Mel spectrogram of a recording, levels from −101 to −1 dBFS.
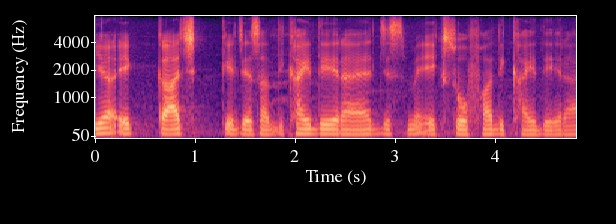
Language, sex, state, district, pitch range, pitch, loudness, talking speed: Hindi, male, Chandigarh, Chandigarh, 105-115 Hz, 110 Hz, -19 LUFS, 210 wpm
